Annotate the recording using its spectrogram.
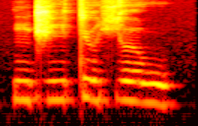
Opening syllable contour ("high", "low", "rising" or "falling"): high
